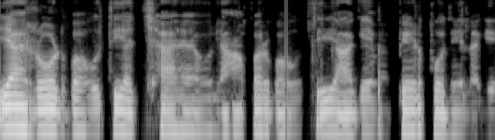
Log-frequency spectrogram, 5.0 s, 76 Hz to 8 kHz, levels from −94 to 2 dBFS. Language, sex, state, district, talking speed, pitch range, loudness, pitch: Hindi, male, Bihar, Jahanabad, 180 wpm, 100-105 Hz, -24 LUFS, 100 Hz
